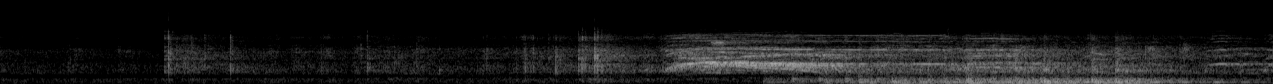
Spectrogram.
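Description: Ice hockey skates scraping on the ice and a stick clicking on the puck during a shootout attempt, with a louder hit near six seconds in as the shot is taken. From about seven seconds in, loud shouting and cheering break out, with music and a deep rumble under them, fading near the end.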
